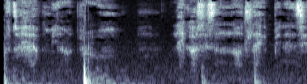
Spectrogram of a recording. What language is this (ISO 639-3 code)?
swa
